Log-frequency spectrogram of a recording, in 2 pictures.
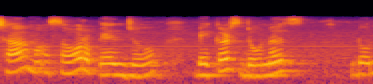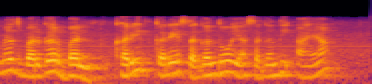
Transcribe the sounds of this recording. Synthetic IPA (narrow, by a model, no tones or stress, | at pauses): t͡ɕʰaːmãsɔːɾʊpijənɪ̆d͡ʑoː | beːkəɾson | ɖoːnəɾzbɐɾɡəɾbɐn̆xɐɾiːd̪ʱkɐɾesɐɡʱə̃nd̪ojãsɐɡʱə̃nd̪iʔaːɦijãː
